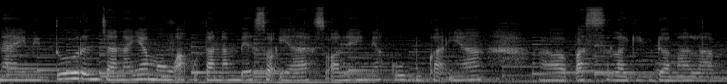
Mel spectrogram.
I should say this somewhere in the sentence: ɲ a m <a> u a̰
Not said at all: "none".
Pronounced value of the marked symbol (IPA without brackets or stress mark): a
